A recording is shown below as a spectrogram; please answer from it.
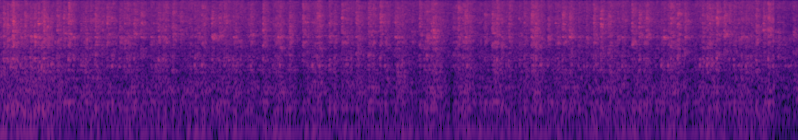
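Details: Shop truck just fitted with a Truck Norris NSR cam, mic by the exhaust: deep, loping exhaust with an uneven, choppy beat at idle; untuned and running super rich, tune still needed.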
